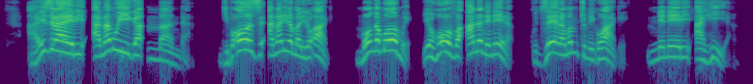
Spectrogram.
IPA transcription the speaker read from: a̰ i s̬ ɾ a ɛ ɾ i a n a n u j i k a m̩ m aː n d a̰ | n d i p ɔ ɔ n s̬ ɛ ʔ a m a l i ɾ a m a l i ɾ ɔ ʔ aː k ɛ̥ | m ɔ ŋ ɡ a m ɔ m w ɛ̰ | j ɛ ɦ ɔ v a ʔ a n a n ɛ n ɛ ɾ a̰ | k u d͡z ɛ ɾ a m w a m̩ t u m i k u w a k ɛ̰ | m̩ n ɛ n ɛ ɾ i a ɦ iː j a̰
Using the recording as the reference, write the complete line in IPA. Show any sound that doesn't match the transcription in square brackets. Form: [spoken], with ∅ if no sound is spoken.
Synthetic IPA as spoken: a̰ i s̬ ɾ a ɛ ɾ i a n a [m] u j i k a m̩ m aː n d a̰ | n d i p ɔ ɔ n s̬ ɛ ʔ a [n] a l i ɾ a m a l i ɾ ɔ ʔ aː k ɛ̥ | m ɔ ŋ ɡ a m ɔ m w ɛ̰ | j ɛ ɦ ɔ v a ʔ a n a n ɛ n ɛ ɾ a̰ | k u d͡z ɛ ɾ a m w a m̩ t u m i k [ɔ] w a k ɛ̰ | m̩ n ɛ n ɛ ɾ i a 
